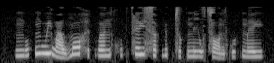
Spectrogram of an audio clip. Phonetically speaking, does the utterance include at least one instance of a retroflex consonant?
no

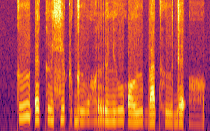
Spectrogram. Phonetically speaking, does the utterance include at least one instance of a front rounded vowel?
no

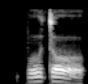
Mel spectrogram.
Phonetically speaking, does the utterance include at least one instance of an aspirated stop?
no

